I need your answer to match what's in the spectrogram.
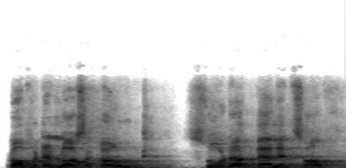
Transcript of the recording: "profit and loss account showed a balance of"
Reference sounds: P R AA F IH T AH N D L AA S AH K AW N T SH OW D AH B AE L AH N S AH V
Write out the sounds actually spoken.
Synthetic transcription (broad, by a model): P R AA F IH T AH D L AA S AH K AW N T S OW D AH B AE L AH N S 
